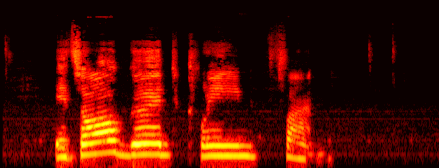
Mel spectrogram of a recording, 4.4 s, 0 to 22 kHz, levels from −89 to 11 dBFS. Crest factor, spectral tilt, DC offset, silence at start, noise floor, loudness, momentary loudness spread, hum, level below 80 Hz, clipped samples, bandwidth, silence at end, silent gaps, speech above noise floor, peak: 16 dB; -5 dB/octave; under 0.1%; 0.55 s; -66 dBFS; -15 LUFS; 17 LU; none; -62 dBFS; under 0.1%; 10.5 kHz; 1.3 s; none; 51 dB; -2 dBFS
